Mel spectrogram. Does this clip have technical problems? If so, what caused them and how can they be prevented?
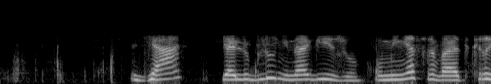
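Yes. A GSM full-rate codec gives the speech a plainly audible buzzy, gravelly roughness throughout, consistent with a 13 kbps stream whose coarse pulse excitation loses detail. A spectrogram shows energy only between 150 Hz and 3.6 kHz. Record locally or use a wideband codec instead.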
